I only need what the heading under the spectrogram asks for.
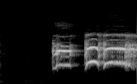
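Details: Red junglefowl in the wild, heard at a trap set with a decoy rooster on 6 January 2021; a raspy young-cockerel-style crow, a short burst followed by a longer drawn-out harsh phrase.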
